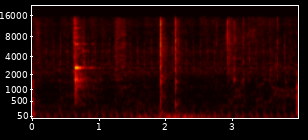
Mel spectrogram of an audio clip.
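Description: Eggs being cracked on the rim of a stainless steel mixing bowl: a sharp tap that rings briefly about half a second in, then two more knocks about two seconds in, with a few fainter taps after.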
